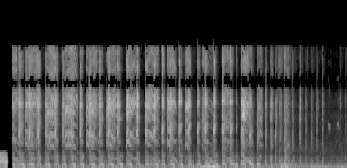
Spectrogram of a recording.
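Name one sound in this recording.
A squirrel chatters rapidly and sharply close by.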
